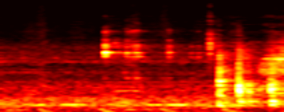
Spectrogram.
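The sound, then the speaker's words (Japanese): Glasses clink together in a toast: one bright tap, then a quick cluster of ringing clinks, with no voices over them. “まあとりあえずはい、乾杯、イエーイ。”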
